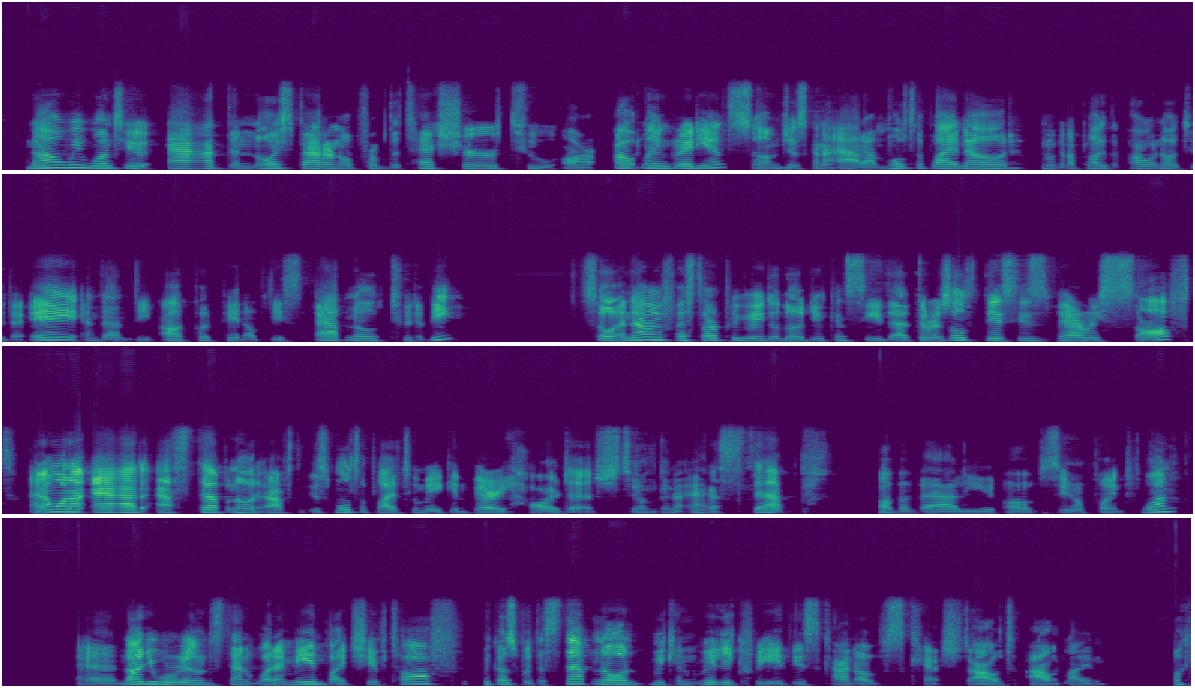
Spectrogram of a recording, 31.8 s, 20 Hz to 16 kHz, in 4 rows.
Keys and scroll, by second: 5.4 m, 19.2-20.5 typing, 20.9 Return, 23.4 KP_Decimal, 23.5 KP_1, 23.6 Return.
